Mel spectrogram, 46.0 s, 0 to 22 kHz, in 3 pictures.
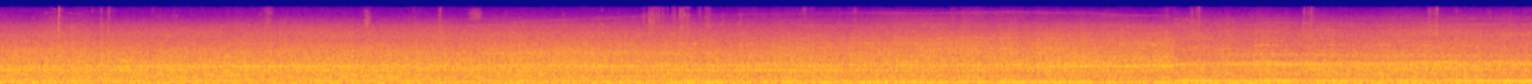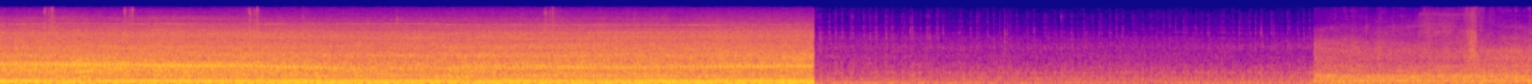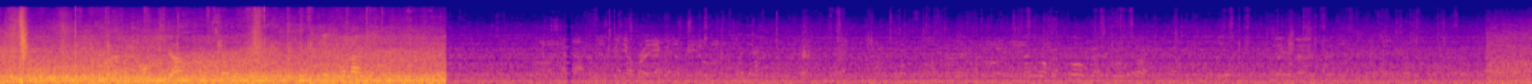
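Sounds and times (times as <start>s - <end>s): heavy vehicle engine whining: 0.0s - 35.2s.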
